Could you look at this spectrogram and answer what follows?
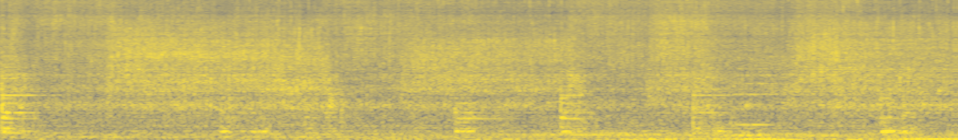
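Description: Shrimp and taro stolons sizzle steadily in a hot pan, with a constant loud frying hiss and periodic scraping stir strokes every couple of seconds, close up and without talk.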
